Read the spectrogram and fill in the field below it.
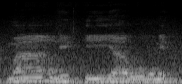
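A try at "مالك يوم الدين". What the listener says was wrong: Lebih tipis Pak adanya. Maliki yaumiddin. Enggak middin.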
